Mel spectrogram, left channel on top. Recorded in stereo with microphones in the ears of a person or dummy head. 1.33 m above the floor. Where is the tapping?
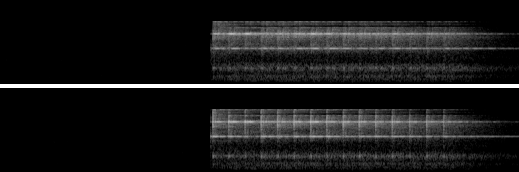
40° right (ahead or behind), 1.5 m.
